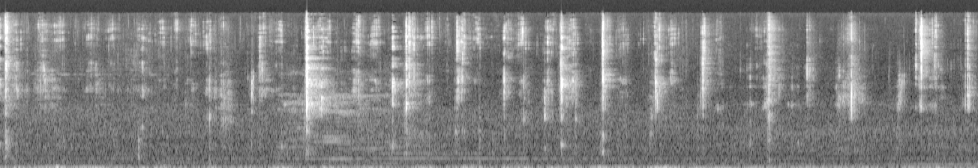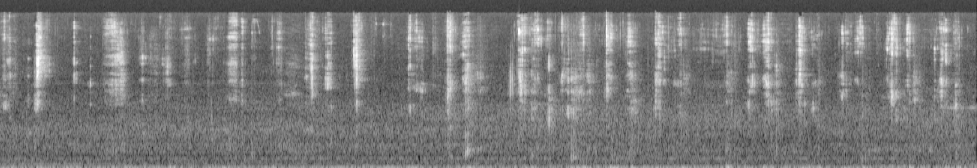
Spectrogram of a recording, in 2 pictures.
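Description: Close-miked chewing of fried chicken and rice: many small irregular wet mouth clicks, several a second, with the spoon and fork now and then tapping the plate.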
